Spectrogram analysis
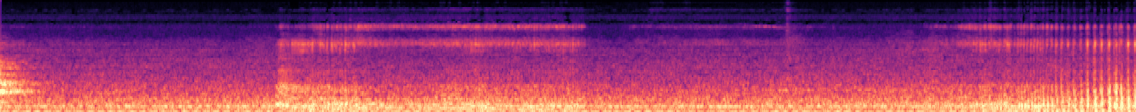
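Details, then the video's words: A sleeping female Bulldog snores loudly with a continuous low, rattling rasp. Brief airy hissing swells rise over it at intervals. "LOUDEST Snoring Bulldog"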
